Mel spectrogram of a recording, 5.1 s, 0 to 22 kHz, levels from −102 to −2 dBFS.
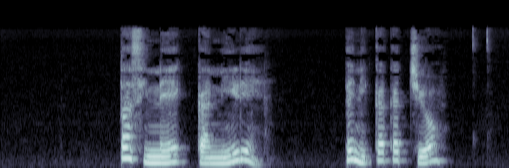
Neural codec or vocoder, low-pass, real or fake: none; 10.8 kHz; real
